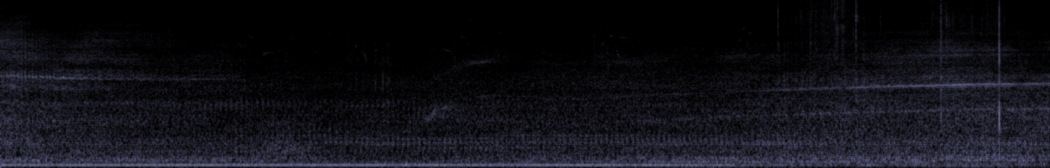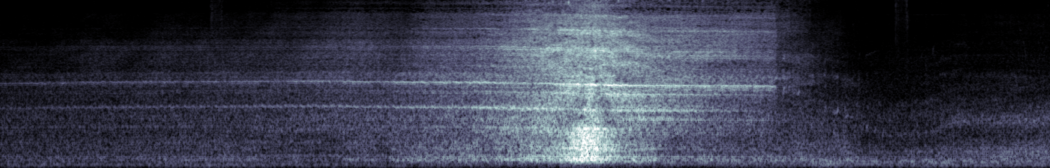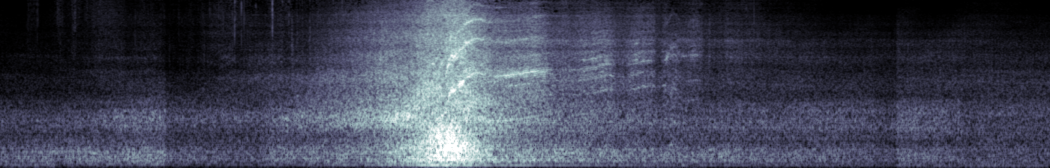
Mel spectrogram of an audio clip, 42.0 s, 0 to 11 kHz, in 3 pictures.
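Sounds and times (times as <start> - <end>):
RC truck tires rushing on an asphalt village road: 9.8 - 42.0
RC monster truck brushless motor whining on an asphalt village road: 18.7 - 25.4, 32.2 - 37.9.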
